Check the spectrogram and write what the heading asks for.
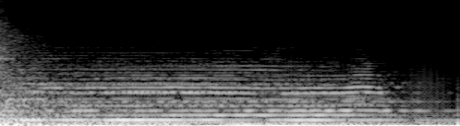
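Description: Student brass band of trumpets, trombones and tuba holding one long low chord, its brighter upper notes fading over the two seconds.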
